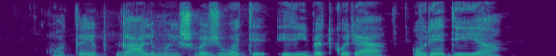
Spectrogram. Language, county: Lithuanian, Alytus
